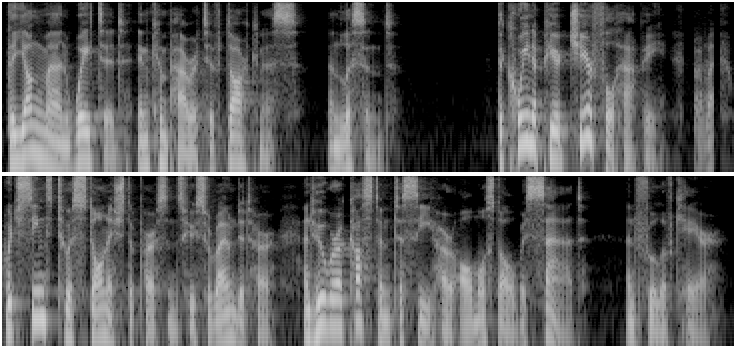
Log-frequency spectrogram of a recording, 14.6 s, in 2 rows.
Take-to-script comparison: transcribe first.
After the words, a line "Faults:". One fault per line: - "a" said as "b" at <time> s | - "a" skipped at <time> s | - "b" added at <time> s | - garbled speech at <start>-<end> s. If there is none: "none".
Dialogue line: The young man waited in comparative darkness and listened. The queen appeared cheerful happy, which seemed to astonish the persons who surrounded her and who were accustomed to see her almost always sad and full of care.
The young man waited in comparative darkness and listened. The queen appeared cheerful happy, which seemed to astonish the persons who surrounded her and who were accustomed to see her almost always sad and full of care.
Faults:
none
